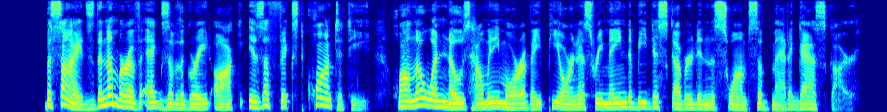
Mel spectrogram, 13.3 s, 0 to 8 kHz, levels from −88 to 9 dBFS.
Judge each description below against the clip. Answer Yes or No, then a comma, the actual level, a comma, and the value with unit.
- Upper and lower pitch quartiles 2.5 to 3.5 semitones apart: No, average, 4.0 semitones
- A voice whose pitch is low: Yes, low, 120 Hz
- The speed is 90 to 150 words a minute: Yes, average, 140 wpm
